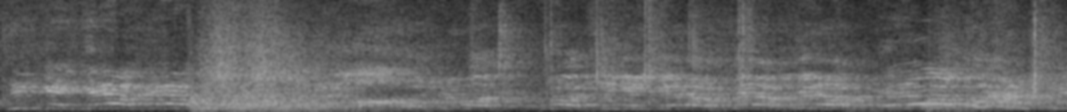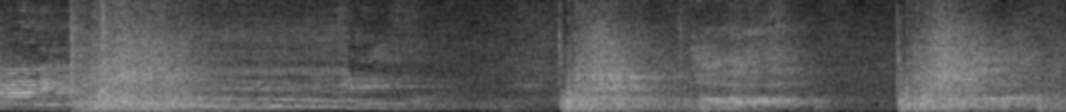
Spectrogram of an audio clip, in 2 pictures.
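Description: Wrestlers' bodies slamming onto a wrestling ring's mat: about four heavy, booming thuds with a reverberant tail. They fall about a second in, just after four seconds, around six seconds and near the end. Voices are heard between the impacts.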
